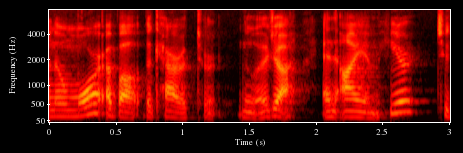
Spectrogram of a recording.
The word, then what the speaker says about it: Ne Zha: Ne, second tone, Zha, light tone.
